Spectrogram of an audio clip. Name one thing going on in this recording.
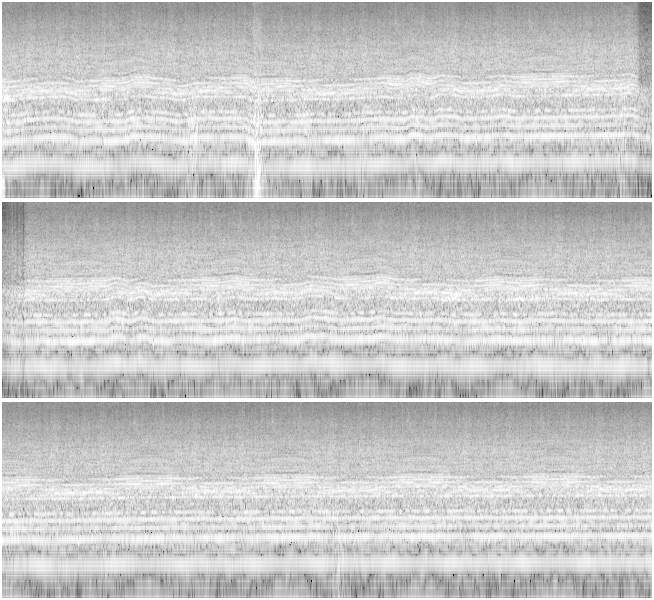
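A car engine roars steadily at high revs, with a brief dip as the gear shifts.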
